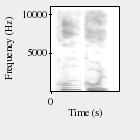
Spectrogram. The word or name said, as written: ಹಂಗಳಿ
